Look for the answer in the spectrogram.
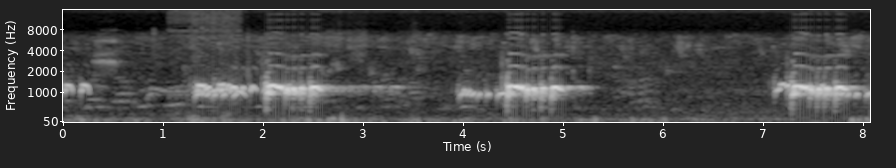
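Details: Zebra dove singing anggungan, used to lure birds and to restart doves that have stopped singing. Three trilled cooing phrases, each a soft bubbling roll ending in a drawn-out note, with quiet gaps between.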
